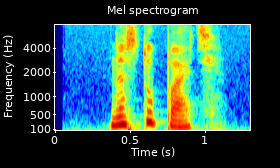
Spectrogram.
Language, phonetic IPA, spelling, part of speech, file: Russian, [nəstʊˈpatʲ], наступать, verb, Ru-наступать.ogg
- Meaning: 1. to tread, to step on 2. to come, to begin, to set in 3. to attack, to advance, to be on the offensive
